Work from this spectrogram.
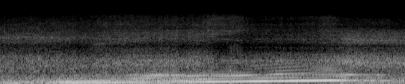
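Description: A six-cylinder car engine revs at an outdoor car meet, its pitch climbing in smooth rising sweeps that hold loud and close for several seconds.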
